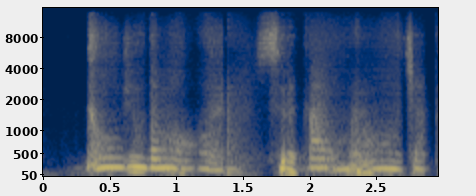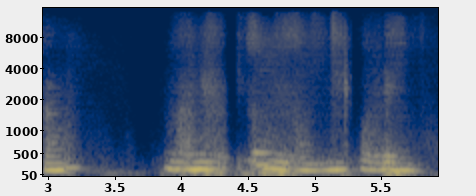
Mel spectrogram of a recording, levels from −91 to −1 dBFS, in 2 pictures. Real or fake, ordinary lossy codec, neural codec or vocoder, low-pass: fake; none; codec, 44.1 kHz, 0.9 kbps, DAC; 14.4 kHz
